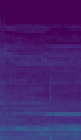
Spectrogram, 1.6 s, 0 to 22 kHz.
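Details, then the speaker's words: AIWA TP-724 tape recorder fast forward/rewind, other functions working: thin steady motor buzz with faint hiss and no speed build-up; fast forward struggling, slipping idler drive traced to a bent lever and slack idler wheels. "yeah we're going to have to fix that fast forward rewind yeah it's struggling"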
